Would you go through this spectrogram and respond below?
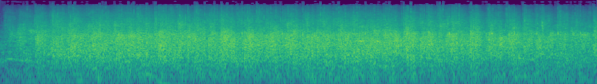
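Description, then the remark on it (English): Sustained audience applause at a radio panel game as Alfred Marx gets a point for speaking when the whistle went, a dense, steady wash of many hands clapping at an even loudness for the full length, with no talking over it. “The ecstatic reactions of joy from the audience as Alfred Marx got a point for speaking when the whistle went.”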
